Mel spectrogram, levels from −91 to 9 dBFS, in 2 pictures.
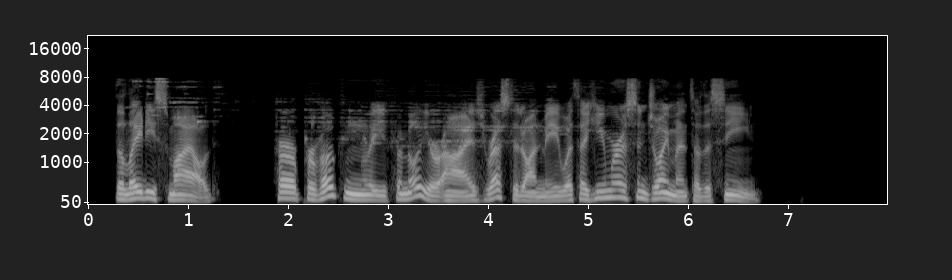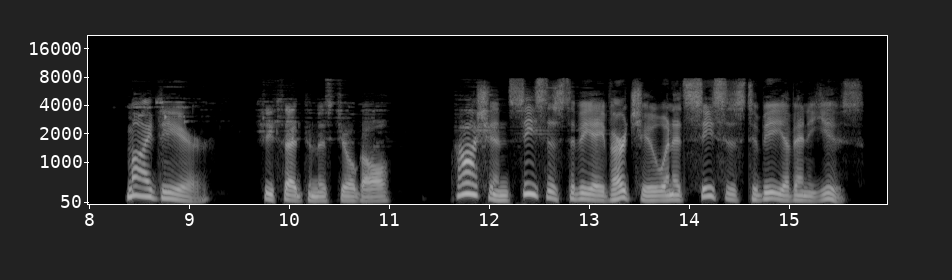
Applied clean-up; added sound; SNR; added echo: neural mask model DeepFilterNet 3.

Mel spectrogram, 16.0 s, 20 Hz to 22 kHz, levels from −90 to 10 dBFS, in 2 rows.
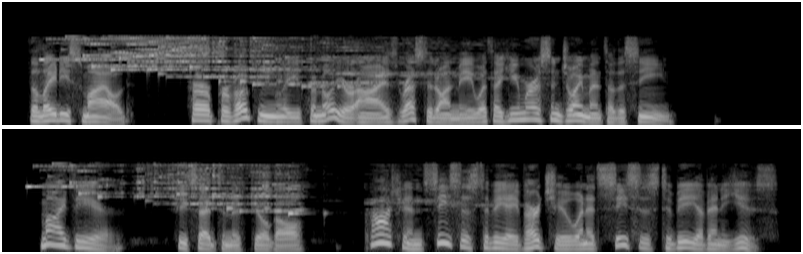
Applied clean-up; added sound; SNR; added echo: neural mask model RNNoise.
